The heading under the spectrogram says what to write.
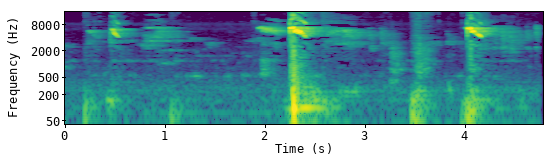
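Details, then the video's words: Female white-eye calling to a male. A faint high chirp is followed by two loud, shrill, falling chirps, with a low thump under the first loud one. "TERIAKAN PLECI BETINA MEMANGGIL JANTAN"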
